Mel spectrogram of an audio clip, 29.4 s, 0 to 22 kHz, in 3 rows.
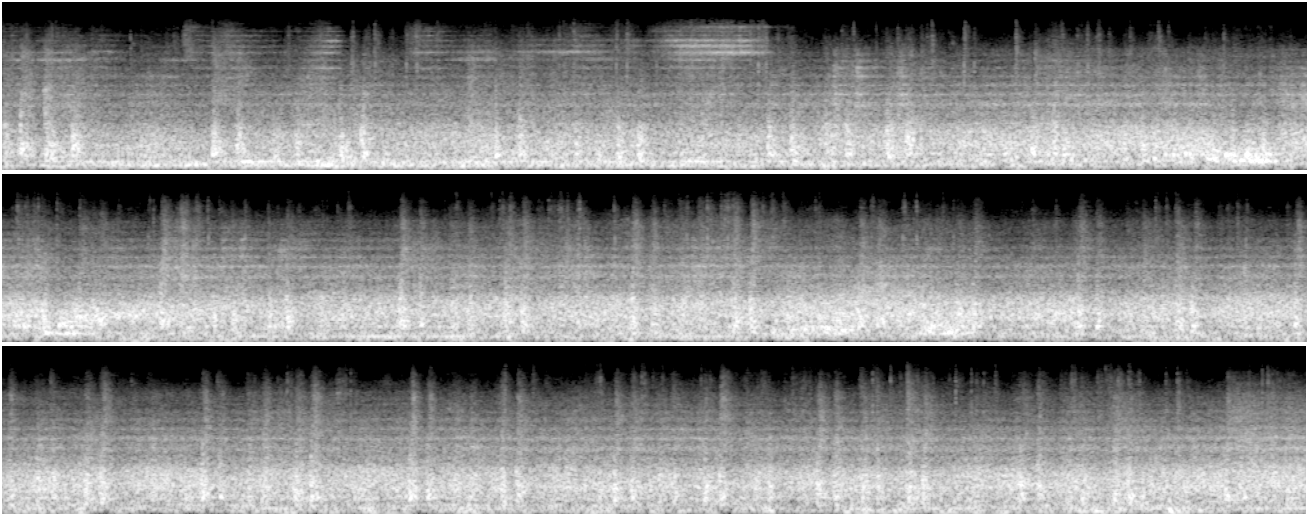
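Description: A 50-series passenger coach running along the track, heard from inside the coach: a steady rumble of the wheels with clickety-clack over the rail joints.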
